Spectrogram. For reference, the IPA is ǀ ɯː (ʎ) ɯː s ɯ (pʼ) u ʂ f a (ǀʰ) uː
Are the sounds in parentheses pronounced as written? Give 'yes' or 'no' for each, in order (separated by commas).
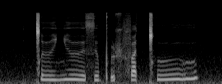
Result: yes, yes, yes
